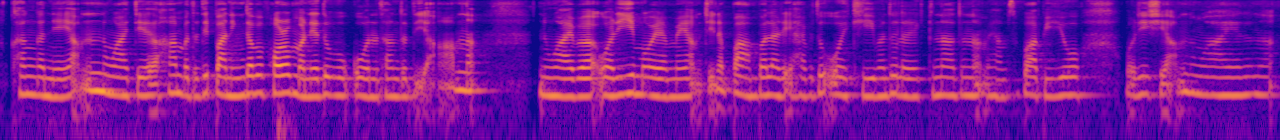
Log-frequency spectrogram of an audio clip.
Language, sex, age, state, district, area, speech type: Manipuri, female, 30-45, Manipur, Tengnoupal, rural, spontaneous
